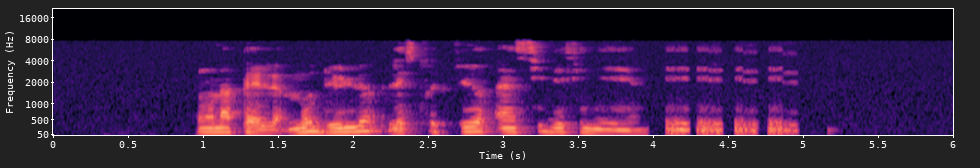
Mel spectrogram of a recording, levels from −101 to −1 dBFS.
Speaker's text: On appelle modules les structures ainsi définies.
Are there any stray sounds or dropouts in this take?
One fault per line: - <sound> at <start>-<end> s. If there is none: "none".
- laugh at 4.1-5.0 s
